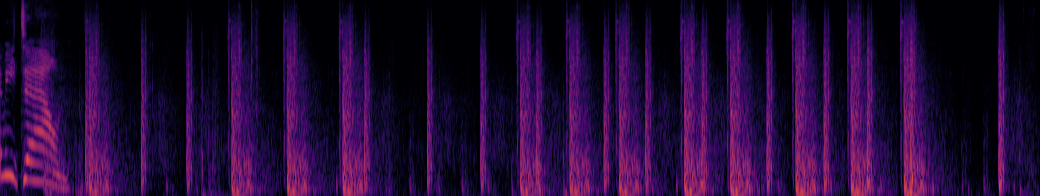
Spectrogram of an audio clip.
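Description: Footsteps rustle quickly through grass as someone runs.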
